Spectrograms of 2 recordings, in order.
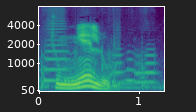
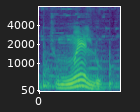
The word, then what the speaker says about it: chumielu: Asimismo vamos a aprender la palabra chumielu. Chumielu. Que también se puede llegar a escuchar como chumuelu.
